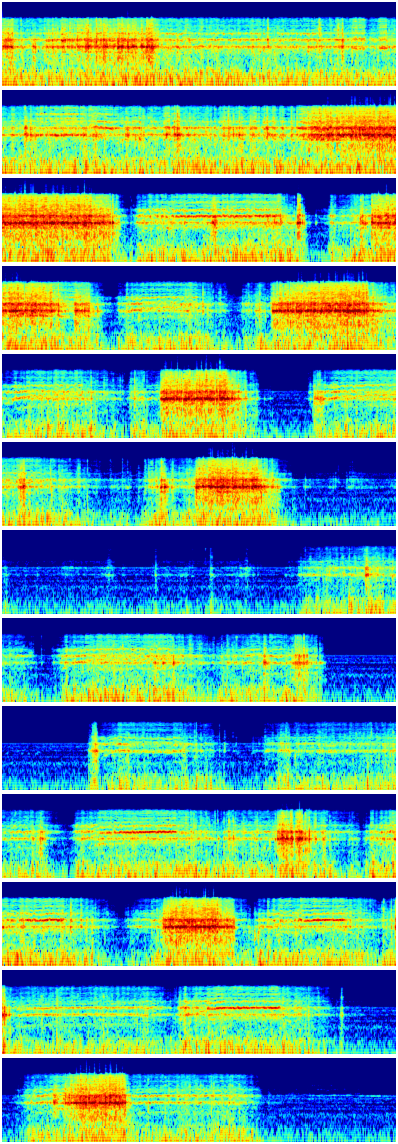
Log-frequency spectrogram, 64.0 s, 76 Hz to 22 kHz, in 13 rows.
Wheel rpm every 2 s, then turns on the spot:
220, 220, 240, 230, 210, 150, 160, 150, 90, 130, 100, 70, 90, 100, 20, 10, 50, 100, 110, 30, 80, 80, 130, 130, 120, 110, 120, 150, 140, 40, 190, 20.
28-30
